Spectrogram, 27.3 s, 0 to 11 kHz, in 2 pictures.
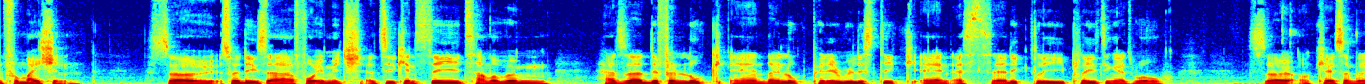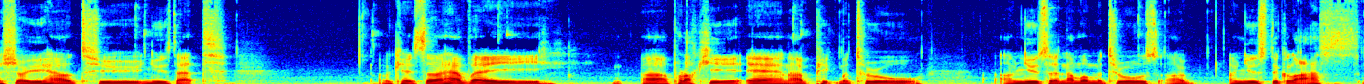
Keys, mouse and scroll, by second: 12.7 click, 19.2 scroll down 1, 20.0-20.4 scroll up 1, 21.5 click.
